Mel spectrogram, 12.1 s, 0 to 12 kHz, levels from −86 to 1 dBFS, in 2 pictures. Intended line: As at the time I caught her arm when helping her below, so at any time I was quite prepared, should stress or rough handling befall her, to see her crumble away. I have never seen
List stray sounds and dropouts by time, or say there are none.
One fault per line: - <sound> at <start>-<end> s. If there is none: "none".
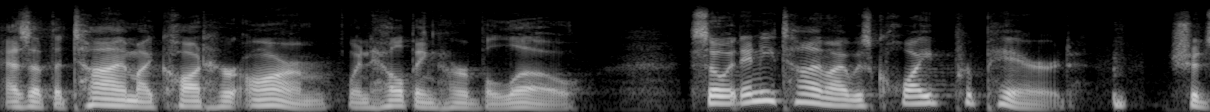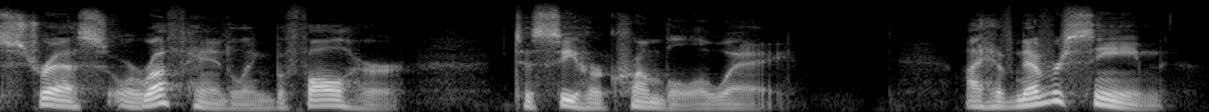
- laugh at 5.5-5.6 s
